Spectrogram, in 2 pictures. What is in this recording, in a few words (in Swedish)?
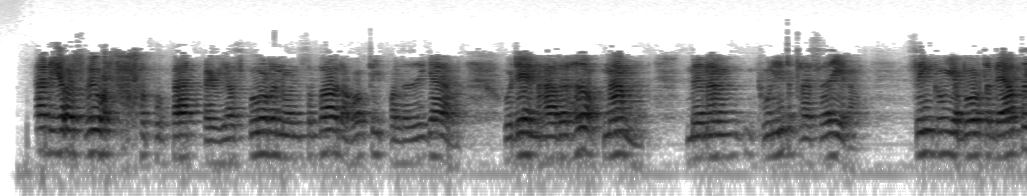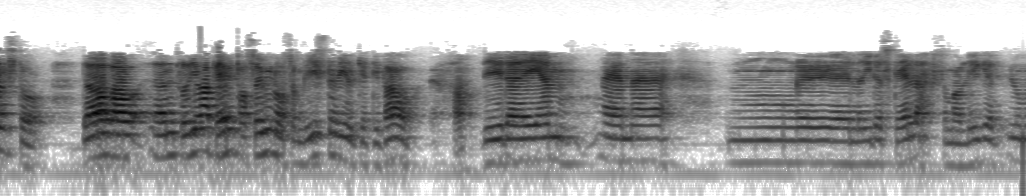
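Brösarp Skåne, dialekter, svenska sagor; Folkminnen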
